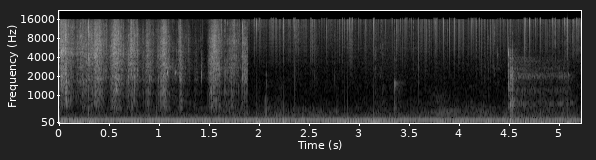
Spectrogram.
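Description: Popping candy sprinkled from its paper packet onto green melon jelly, crackling densely for about a second and a half and then popping in sparse faint ticks. One louder short crackle comes near the end.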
